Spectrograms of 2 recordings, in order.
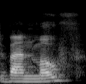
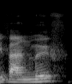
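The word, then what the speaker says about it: VanMoof: a dutch bike um pronounced van moff if you want to be correct most people just say van moof i guess one of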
